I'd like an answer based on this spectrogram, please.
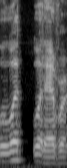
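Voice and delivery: imitated lackadaisical, indifferent tone. Describing how comics can act sometimes: imitating a lackadaisical attitude. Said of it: "like a lackadaisical".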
